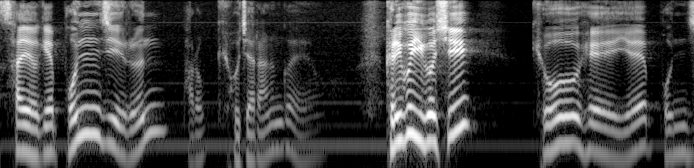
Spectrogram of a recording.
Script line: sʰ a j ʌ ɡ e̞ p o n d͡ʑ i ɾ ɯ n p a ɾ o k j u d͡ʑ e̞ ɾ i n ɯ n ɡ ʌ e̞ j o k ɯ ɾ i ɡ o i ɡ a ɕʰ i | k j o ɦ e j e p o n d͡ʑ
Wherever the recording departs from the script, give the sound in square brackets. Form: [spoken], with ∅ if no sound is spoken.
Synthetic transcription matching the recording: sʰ a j ʌ ɡ e̞ p o n d͡ʑ i ɾ ɯ n p a ɾ o k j [o] d͡ʑ e̞ ɾ [a] n ɯ n ɡ ʌ e̞ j o k ɯ ɾ i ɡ o i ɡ [ʌ] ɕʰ i | k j o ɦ e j e p o n d͡ʑ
